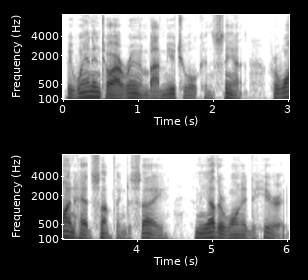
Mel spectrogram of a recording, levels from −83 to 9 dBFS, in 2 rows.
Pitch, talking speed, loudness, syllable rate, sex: 105 Hz, 210 wpm, -19 LUFS, 5.5 syllables/s, male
